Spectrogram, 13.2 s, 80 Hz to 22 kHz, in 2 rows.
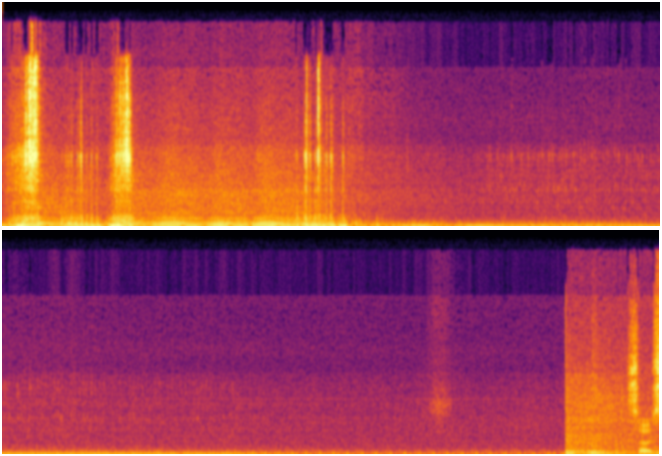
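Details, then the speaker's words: Pontiac G6 with a new Magnaflow exhaust, after fixing a whistle caused by a loose gasket and the flex pipe: clean throttle blips settle back to a smooth idle with no whistle or hiss. Normal revving. "um no more noise listen to this that is uh put a magnaflow exhaust on the old g6 here"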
